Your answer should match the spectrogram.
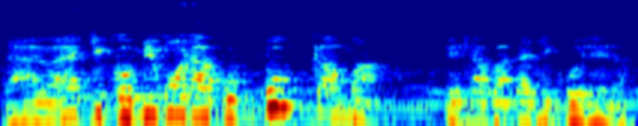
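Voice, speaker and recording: A man interpreting a sermon, quickly repeating each line after the preacher. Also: on the high side. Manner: quick echoing delivery that follows the preacher. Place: church hall. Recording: echoey church hall, far from mic, music behind.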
